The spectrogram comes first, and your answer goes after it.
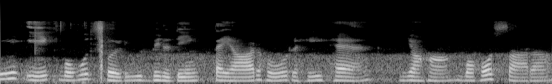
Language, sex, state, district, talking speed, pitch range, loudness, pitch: Hindi, female, Punjab, Pathankot, 130 wpm, 175-195 Hz, -16 LUFS, 185 Hz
